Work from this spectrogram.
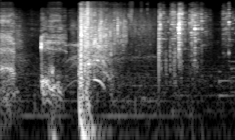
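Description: Window glass shatters in the zombie survival game Project Zomboid, a loud sharp crash followed by scattered tinkling shards and a few smaller clinks, with no talking.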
